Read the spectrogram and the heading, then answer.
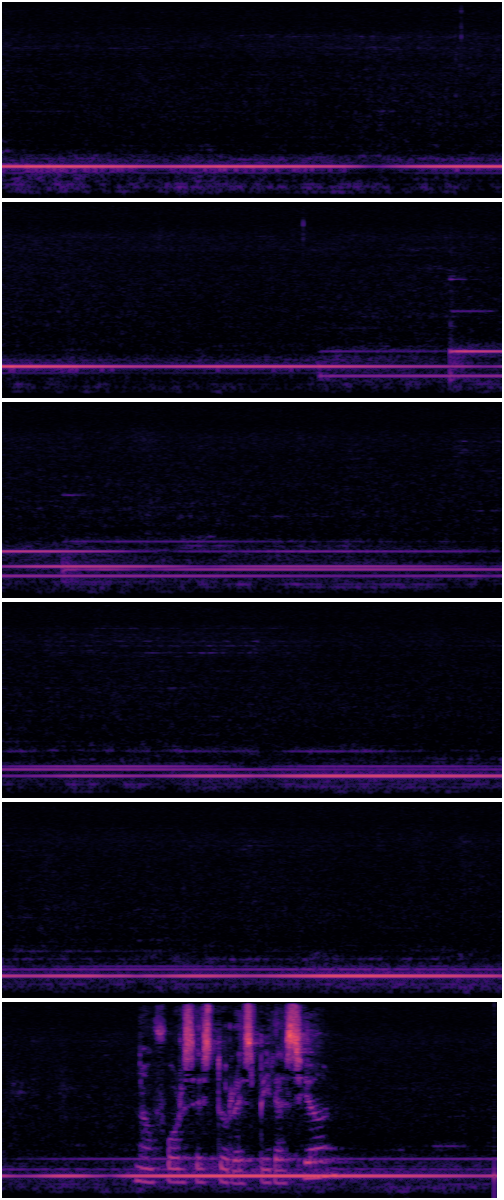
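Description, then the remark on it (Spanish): Singing bowl tones hum in long, steady layers during a bowl meditation, a second lower bowl joining partway through to blend with the first, before a brief bright shimmering ring near the end. No one speaks. “La intención de nuestra meditación con cuencos es mantener la mente en calma, en silencio total.”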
